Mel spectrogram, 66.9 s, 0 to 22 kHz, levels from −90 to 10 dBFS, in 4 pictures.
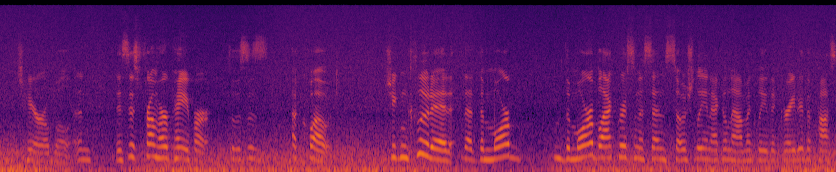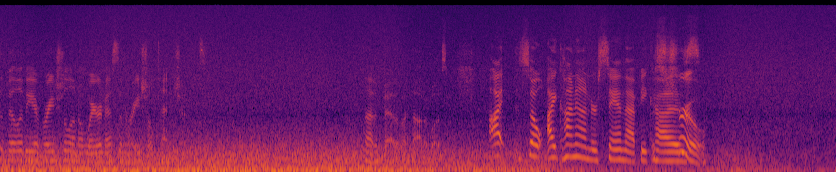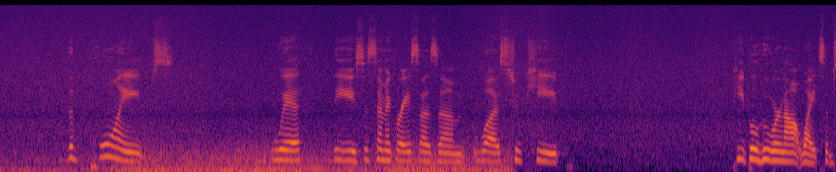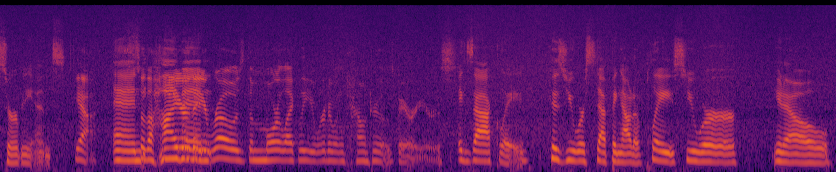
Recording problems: wrong speed, natural pitch; too slow; 0.6 times normal speed
wind noise on the microphone; occasional gusts; until 44 s; 15 dB below the speech
hiss; noticeable; throughout; 15 dB below the speech

